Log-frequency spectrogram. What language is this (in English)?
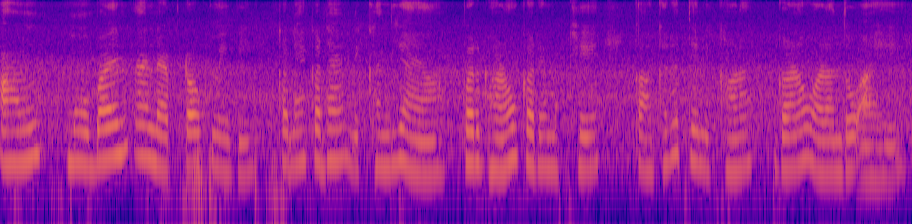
Sindhi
